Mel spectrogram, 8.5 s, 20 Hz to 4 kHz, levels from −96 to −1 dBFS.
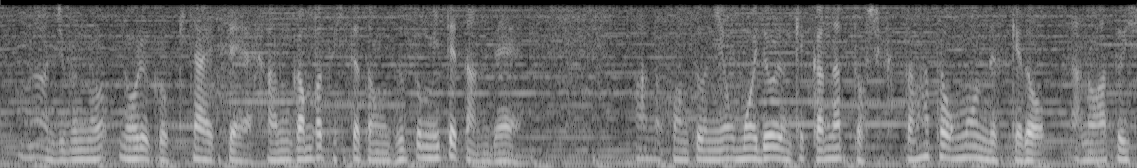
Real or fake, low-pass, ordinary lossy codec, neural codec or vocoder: real; 3.6 kHz; none; none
